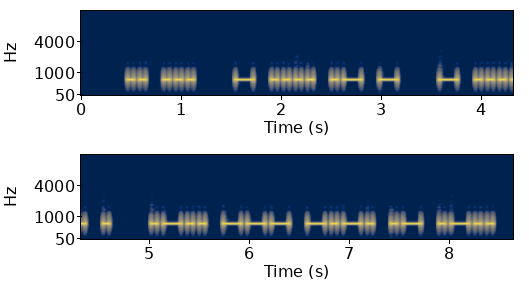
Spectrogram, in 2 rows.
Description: Morse code, heard as a keyed tone, about 21 wpm, 700 Hz. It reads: IS THAT THE LOCAL
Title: Sentences from Top 1000 Words - Review Part 3 - 20wpm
